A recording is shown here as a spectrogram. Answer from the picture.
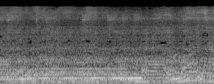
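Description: Distorted electric guitar playing a metal riff: a held note slides up about a quarter second in and sustains for about a second before the riff moves on.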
